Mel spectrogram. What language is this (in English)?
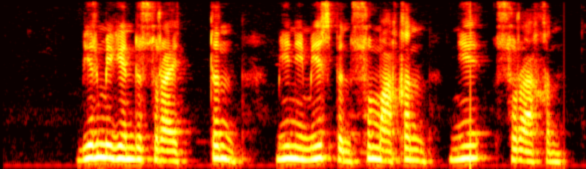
Kazakh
